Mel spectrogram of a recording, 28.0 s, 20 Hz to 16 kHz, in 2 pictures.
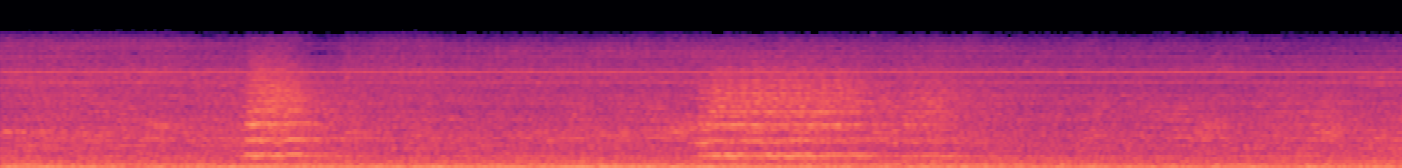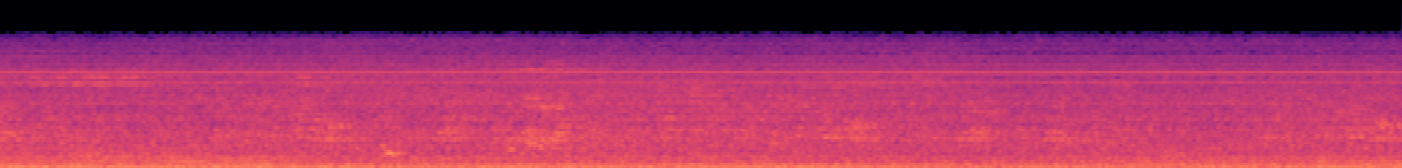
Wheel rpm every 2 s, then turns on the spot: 0, 0, 0, 0, 0, 0, 0, 0, 0, 0, 0, 0, 0, 0.
none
